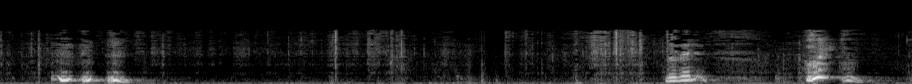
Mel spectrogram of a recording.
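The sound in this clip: Throat clearing from someone with something stuck in the throat while reading scripture aloud. A few short, gruff clusters of bursts are separated by long stretches of near quiet.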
